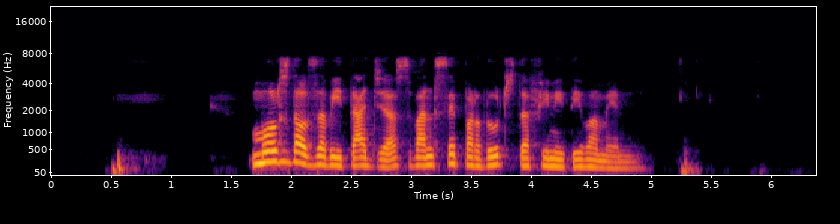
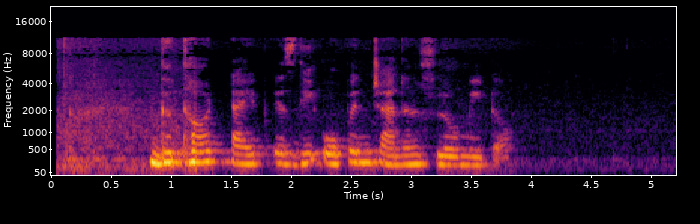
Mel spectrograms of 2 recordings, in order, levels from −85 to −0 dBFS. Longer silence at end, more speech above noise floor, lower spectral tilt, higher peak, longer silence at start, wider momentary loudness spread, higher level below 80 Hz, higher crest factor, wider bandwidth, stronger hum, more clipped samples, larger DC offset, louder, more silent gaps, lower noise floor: second, 1.05 s vs 1.4 s; first, 52 dB vs 40 dB; second, -5 dB/octave vs -6.5 dB/octave; about the same, -2 dBFS vs 0 dBFS; first, 0.5 s vs 0.05 s; second, 18 LU vs 21 LU; about the same, -52 dBFS vs -56 dBFS; about the same, 20 dB vs 22 dB; second, 7.6 kHz vs 11.5 kHz; neither; neither; neither; about the same, -20 LUFS vs -21 LUFS; neither; first, -71 dBFS vs -60 dBFS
